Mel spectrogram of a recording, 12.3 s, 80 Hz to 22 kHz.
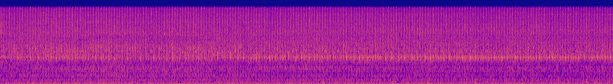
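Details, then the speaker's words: Kubota L48 diesel at idle after resealing hydraulic swing pump 3, circulating fluid; steady, even low rumble without knocks, ticks or surging, and no leaks seen. "Start it up at idle. Let that fluid circulate a little bit. I don't see any leaks."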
